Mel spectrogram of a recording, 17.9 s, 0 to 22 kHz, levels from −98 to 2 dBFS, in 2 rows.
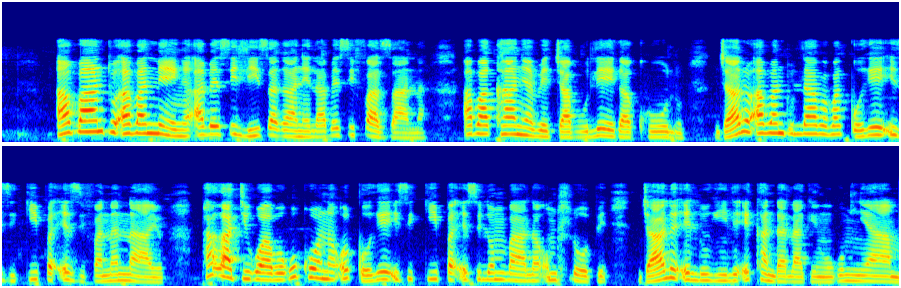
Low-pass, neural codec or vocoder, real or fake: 7.2 kHz; none; real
